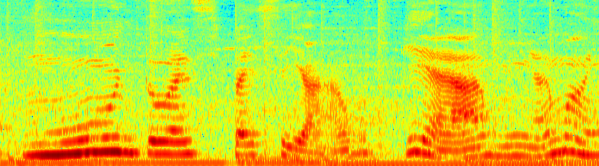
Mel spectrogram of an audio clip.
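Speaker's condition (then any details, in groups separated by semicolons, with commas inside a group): Cerebral palsy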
